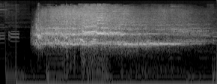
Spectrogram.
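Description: A car brakes hard, its tires letting out a loud, sustained screech that starts abruptly and holds steady for over two seconds before easing slightly, with a low engine rumble underneath.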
